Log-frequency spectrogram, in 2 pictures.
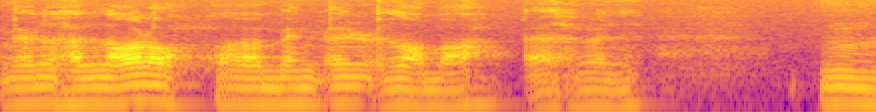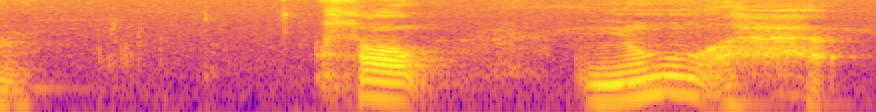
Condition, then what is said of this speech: Cleft palate. So I was really helpful because they were prepared to uh, listen to they knew that I had a speech impediment and they listened to me with extra attention.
